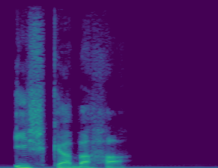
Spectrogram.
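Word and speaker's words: uisce beatha: Le nom est une version raccourcie et anglicisée du terme gaélique wishbeata prononcé ichkaabaha.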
